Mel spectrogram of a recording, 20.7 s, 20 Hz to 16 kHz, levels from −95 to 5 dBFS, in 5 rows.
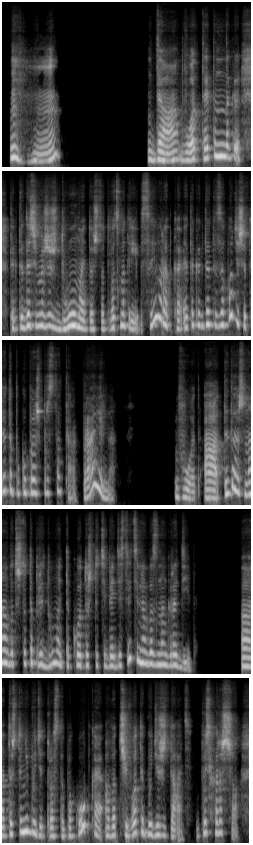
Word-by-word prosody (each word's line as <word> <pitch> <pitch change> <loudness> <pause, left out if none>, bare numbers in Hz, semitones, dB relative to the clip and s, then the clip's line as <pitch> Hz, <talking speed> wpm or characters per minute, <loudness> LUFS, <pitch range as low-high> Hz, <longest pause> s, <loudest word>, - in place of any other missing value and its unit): Мгм. 175 - 0 1.5
Н-да. 180 -1 +3
Вот 195 +4 +1
это 225 +5 +2
на 265 -1 +7
га 455 - 0 0.3
так 205 -2 -4
ты 220 - +2
даже 255 +3 +3
можешь 250 -3 +1
думать 195 +2 +4
то, 180 - -2
что 175 0 -2
ты 185 +2 -15
вот 215 - 0
смотри, 235 -7 -2
сыворотка- 275 - 0
это 215 +8 -3
когда 265 0 +1
ты 275 -2 -6
заходишь 275 - +1
и 235 - +2
ты 310 +8 -3
это 345 0 -2
покупаешь 290 -1 0
просто 295 +2 -8
так. 330 - -14
Правильно? 435 0 0 1.0
Вот. 190 -5 -4
А 180 -1 +2
ты 275 +1 0
должна 280 -7 +3
вот 245 0 -3
что-то 260 +1 -3
придумать 235 +1 -2
такое, 220 +2 -1
то, 225 +1 -3
что 220 0 -6
тебя 210 -2 -3
действительно 275 - +1
вознаградит, 225 - -2 0.7
а, 195 -1 +2
то, 230 - +1
что 230 +4 -1
не 285 - +7
будет 225 -8 -2
просто 185 -1 -5
покупкой, 200 - -1
а 190 - -3
вот 195 +1 -3
чего 205 +5 +1
ты 265 +1 0
будешь 220 -3 -1
ждать. 185 -5 -5
Пусть, 250 +1 -2
хорошо, 250 +1 +1
230 Hz, 160 wpm, -23 LUFS, 195-265 Hz, 1.5 s, на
